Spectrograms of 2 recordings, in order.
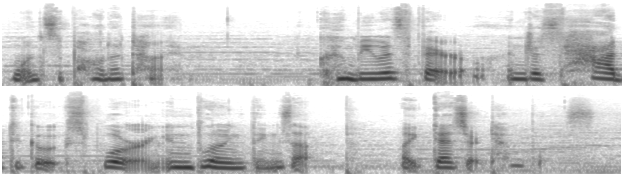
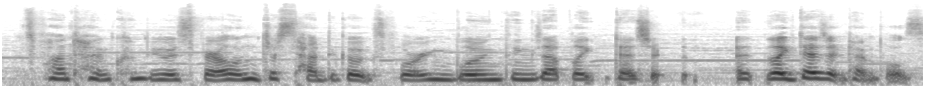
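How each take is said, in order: First: It is read in a dramatic storytelling way. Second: It is read in a plain, casual way.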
